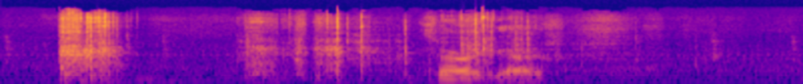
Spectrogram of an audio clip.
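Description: Hands handle a circuit board with soft knocks and rustles close by.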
